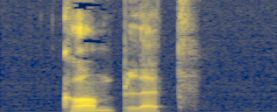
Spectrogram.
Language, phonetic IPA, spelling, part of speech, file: Polish, [ˈkɔ̃mplɛt], komplet, noun, Pl-komplet.ogg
